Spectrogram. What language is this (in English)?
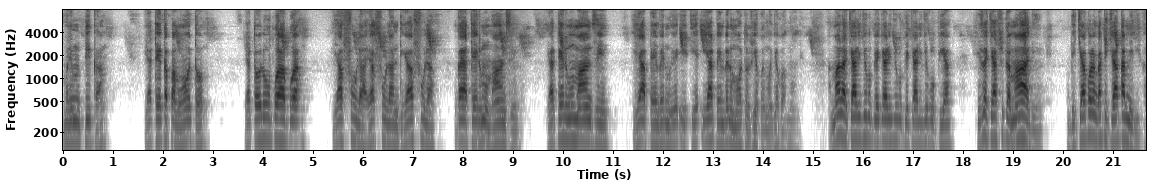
Fipa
